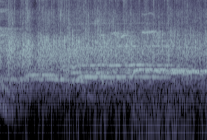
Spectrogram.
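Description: Audience applauding steadily, with a few long held cheers from voices in the crowd over the clapping.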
